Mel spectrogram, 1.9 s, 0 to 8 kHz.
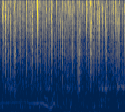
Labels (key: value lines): label: biophony, cascading saw
recorder: SoundTrap 600 or HydroMoth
